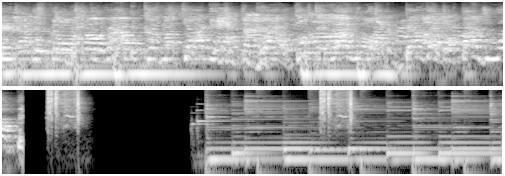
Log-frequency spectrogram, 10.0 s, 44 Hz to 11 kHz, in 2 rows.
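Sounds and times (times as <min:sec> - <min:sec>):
background music with bass line: 0:00.0 - 0:04.2, 0:07.0 - 0:10.0
music: 0:00.0 - 0:05.2, 0:06.9 - 0:10.0
camera shutter sound effect: 0:05.5 - 0:06.0, 0:08.2 - 0:08.7.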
